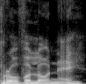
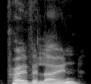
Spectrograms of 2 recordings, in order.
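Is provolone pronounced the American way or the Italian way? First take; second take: Italian; American. First: It is pronounced with an Italian accent. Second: It is pronounced with an American accent. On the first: "it's Italian and" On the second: "as the Americans would say"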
